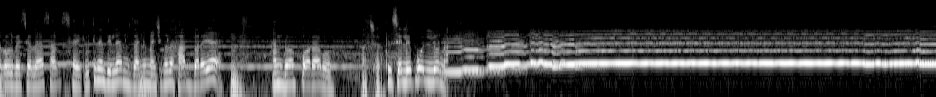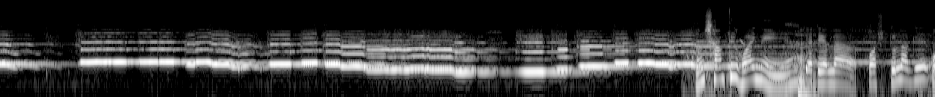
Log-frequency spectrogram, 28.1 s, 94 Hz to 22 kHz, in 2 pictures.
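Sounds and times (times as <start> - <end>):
slow flute-like melody: 0.0 - 28.0.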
